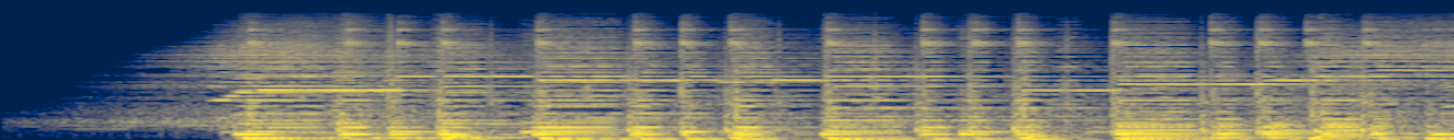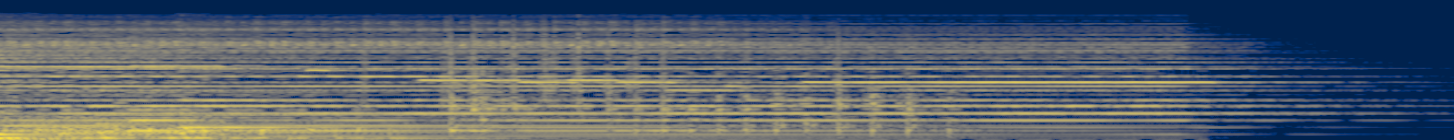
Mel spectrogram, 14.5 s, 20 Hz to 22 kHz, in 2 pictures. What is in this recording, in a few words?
Lvlup; Monster Hunter Frontier Z Zenith; PS Vita; PS3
